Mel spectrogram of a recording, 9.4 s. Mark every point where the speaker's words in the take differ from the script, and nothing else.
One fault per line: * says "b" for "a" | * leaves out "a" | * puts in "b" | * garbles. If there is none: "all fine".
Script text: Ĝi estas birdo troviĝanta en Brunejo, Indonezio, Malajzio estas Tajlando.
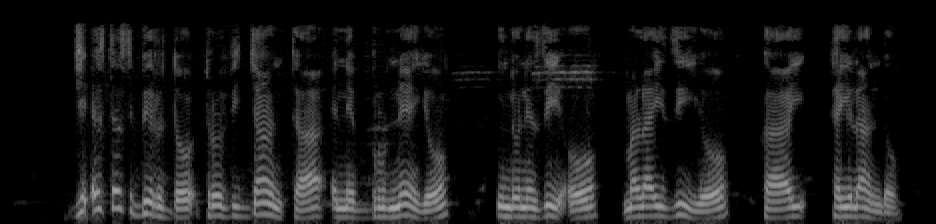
* says "kaj" for "estas"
